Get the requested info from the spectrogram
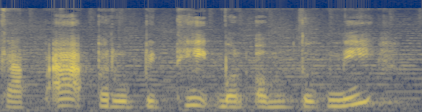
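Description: A single voice narrating quickly and without pause over background music.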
